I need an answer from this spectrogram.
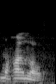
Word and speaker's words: Mohanlal: I think it's Mohanlal. With the L-A-L, Mohanlal.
